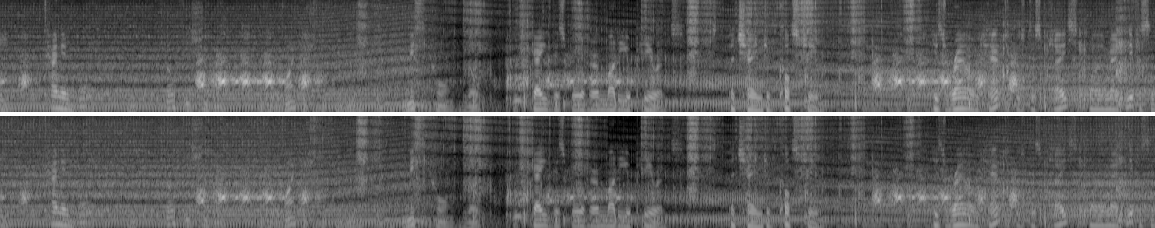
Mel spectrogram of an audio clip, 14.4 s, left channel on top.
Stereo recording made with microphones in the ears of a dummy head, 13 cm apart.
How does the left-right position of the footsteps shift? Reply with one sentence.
In this clip you hear the footsteps go from the right side to the left.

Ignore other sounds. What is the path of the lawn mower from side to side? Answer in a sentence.
You can hear the lawn mower go left and come back.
